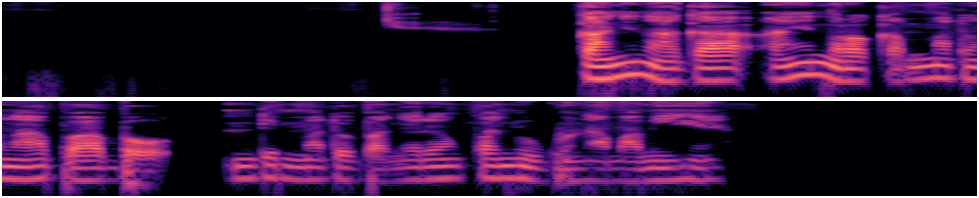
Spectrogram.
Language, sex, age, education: Igbo, male, 30-45, tertiary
